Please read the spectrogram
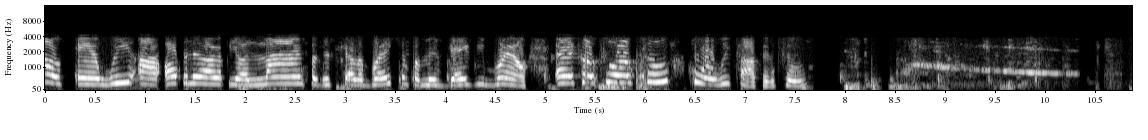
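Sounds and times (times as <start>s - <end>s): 
speech: 0.1s - 8.9s
siren wailing over a muffled phone line: 8.5s - 10.4s.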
